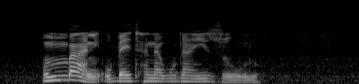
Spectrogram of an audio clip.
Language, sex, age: South Ndebele, male, 24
